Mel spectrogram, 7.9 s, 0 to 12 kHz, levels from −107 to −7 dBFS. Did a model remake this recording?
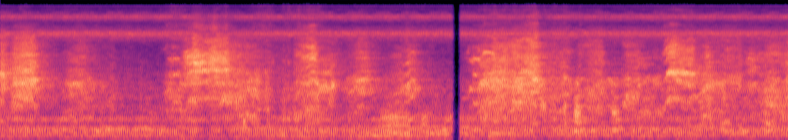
yes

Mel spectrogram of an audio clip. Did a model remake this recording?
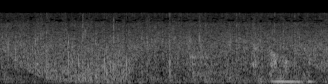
no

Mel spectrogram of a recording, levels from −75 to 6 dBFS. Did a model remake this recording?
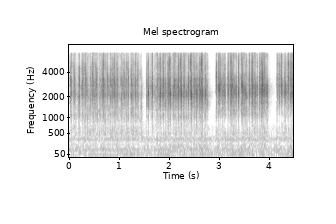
yes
